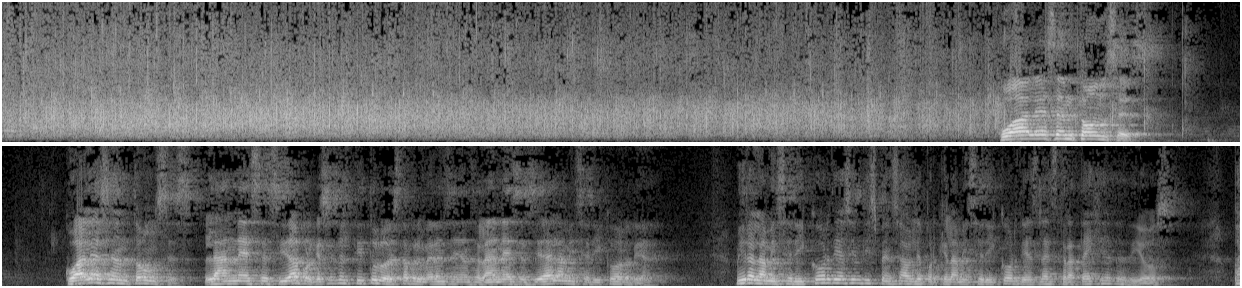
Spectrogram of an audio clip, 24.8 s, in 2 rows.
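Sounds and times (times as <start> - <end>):
audience applause: 0.0 - 11.8
speech: 10.0 - 11.5, 13.0 - 19.0, 19.7 - 24.7.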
